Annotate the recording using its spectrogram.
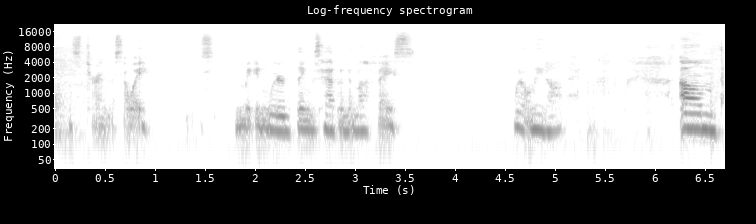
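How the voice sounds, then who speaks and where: With vocal fry and an American accent, a woman speaks fairly slowly in a monotone, flat intonation, with long, frequent pauses and big swings in loudness. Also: medium pitch for a woman. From US South, south Georgia. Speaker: crafting vlogger. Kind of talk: casual chat.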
